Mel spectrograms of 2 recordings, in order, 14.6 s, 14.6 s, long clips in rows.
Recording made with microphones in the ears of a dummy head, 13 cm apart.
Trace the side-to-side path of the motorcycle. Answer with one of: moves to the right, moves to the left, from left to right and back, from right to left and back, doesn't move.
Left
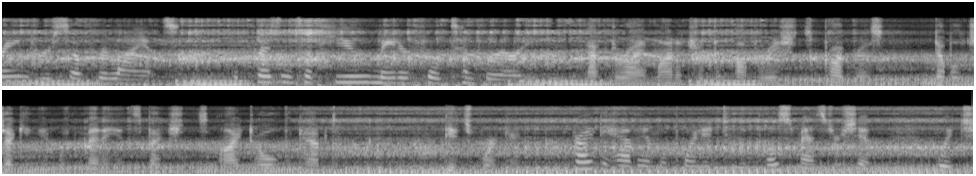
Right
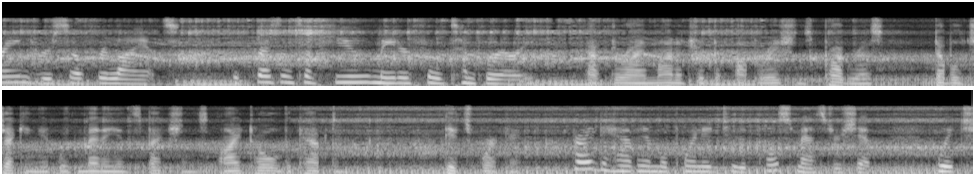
doesn't move.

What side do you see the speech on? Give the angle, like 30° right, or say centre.
80° right.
